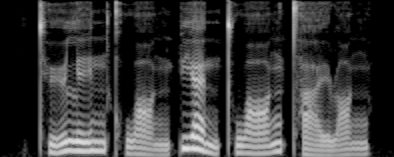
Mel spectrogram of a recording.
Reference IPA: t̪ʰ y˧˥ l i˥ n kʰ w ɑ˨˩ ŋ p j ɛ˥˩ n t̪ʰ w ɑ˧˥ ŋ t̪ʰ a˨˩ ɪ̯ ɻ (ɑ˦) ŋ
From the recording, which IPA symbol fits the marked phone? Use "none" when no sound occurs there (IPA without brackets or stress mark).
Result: ɑ˦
